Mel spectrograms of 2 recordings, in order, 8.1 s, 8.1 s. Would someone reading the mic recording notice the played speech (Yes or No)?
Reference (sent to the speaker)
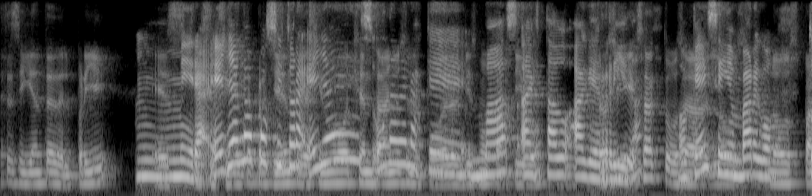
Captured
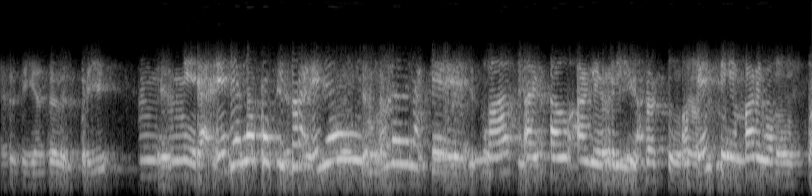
Yes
